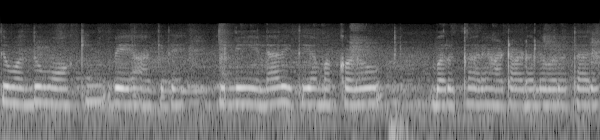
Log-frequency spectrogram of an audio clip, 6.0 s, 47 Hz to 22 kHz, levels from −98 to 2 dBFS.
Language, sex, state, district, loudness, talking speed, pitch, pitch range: Kannada, female, Karnataka, Bijapur, -26 LUFS, 120 wpm, 225 Hz, 220-235 Hz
